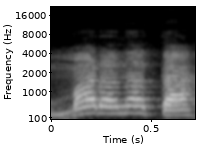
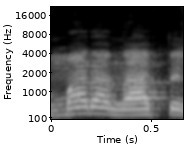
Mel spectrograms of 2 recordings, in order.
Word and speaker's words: Maranatá: E agora eu clamo Maranatá, como dizemos nós católicos, ou Maranata, como dizem nossos irmãos separados, os evangélicos ou protestantes. Não importa a pronúncia, o significado é o mesmo.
